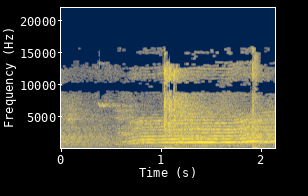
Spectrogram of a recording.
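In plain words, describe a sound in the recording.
A volleyball is struck hard with a sharp smack in an echoing gym.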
